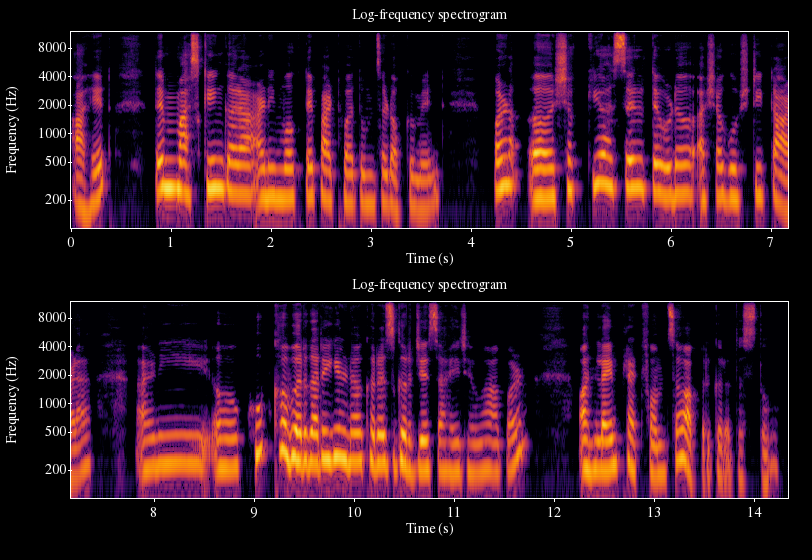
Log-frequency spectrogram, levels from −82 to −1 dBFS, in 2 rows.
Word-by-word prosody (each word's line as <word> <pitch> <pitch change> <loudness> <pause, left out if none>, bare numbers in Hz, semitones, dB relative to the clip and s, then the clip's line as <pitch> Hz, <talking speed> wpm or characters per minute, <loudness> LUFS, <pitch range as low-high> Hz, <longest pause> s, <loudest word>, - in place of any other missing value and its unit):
आहेत. 180 +6 -2 0.5
ते 255 - +5
मास्किंग 265 0 +4
करा 240 -2 +1
आणि 215 0 -1
मग 215 0 -1
ते 220 - +1
पाठवा 200 -2 -3
तुमचं 185 0 -7
डॉक्युमेंट. 165 0 -8 0.6
पण 275 +3 +4 0.2
अ, 210 0 +6
शक्य 265 +5 0
असेल 270 0 +5
तेवढं 235 0 +1
अशा 220 +1 -4
गोष्टी 215 +2 -5
टाळा 185 -1 -2 0.6
आणि 235 +1 -4
अ, 210 - -1 0.3
खूप 310 +3 -1
खबरदारी 255 -4 +5
घेणं, 255 -2 +4
खरंच 235 -1 +2
गरजेचं 205 -2 +2
आहे. 195 -1 -6
जेव्हा 195 +1 -8
आपण 205 +9 -6 0.6
ऑनलाईन 205 +1 +3
प्लॅटफॉर्मचा 195 +1 -3
वापर 250 - -1
करत 175 -2 -11
असतो. 155 +5 -9
220 Hz, 140 wpm, -20 LUFS, 200-250 Hz, 0.6 s, अ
